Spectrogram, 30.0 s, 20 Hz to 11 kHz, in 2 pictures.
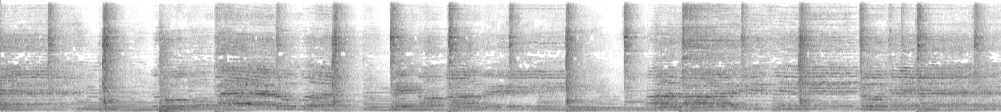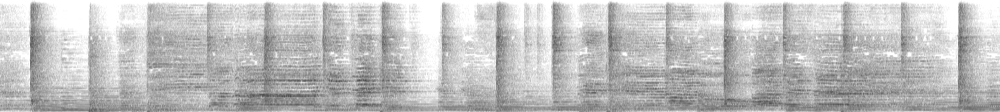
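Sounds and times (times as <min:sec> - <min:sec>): women singing gospel: 0:00.0 - 0:15.8, 0:16.8 - 0:29.8
instrumental accompaniment with beat: 0:00.0 - 0:30.0.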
